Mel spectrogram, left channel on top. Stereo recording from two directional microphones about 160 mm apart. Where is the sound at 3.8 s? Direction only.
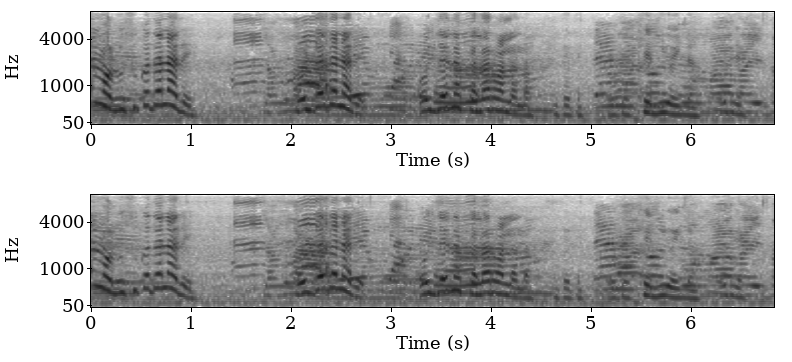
40° left (ahead or behind).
